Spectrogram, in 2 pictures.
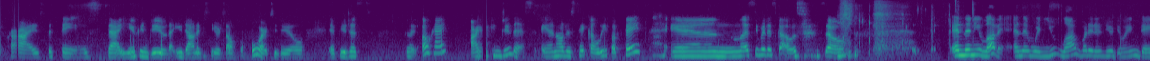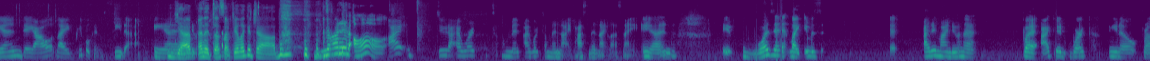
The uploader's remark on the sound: Audio on this episode is a little wonky.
